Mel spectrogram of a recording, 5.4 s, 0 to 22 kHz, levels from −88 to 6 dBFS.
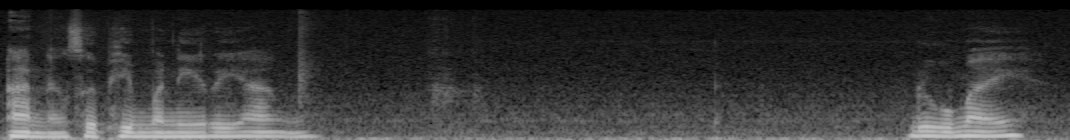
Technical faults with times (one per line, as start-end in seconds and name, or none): none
